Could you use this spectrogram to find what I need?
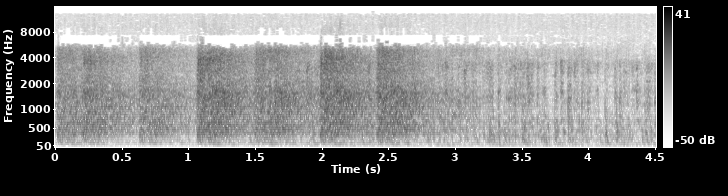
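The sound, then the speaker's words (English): Several gunshots, fired by Choctaw and Rance Purdy from a stagecoach at a masked man on horseback, too far away for accurate shooting, crack at irregular intervals, each a sharp burst over a steady, rumbling wash of noise that slowly fades toward the end. No one speaks. “They opened fire, but the distance was too great for accurate shooting.”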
